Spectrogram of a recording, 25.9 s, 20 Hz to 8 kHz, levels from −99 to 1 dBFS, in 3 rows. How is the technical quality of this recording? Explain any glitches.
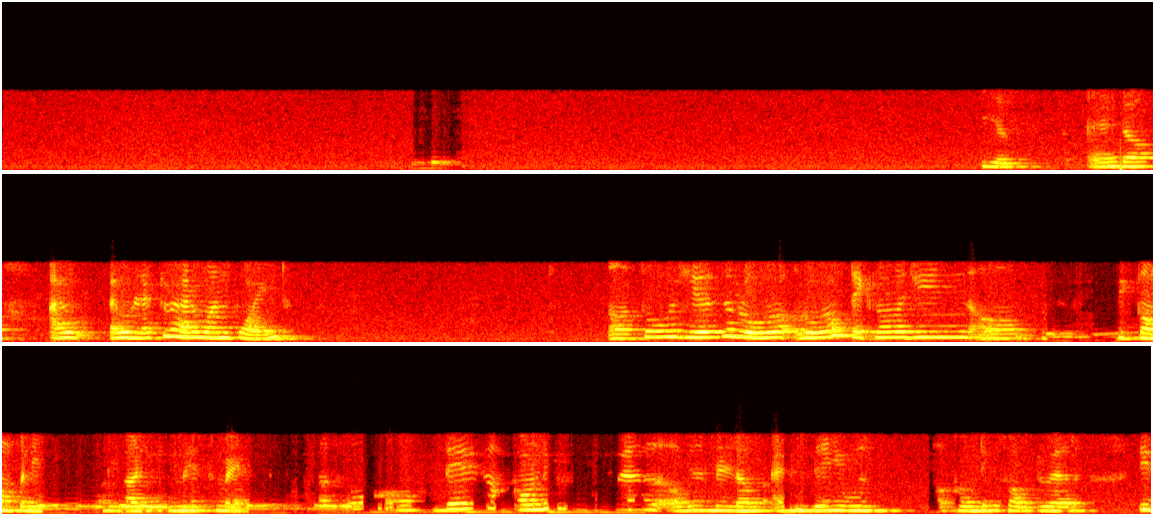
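The quality is poor: the whole recording is band-limited and rough from repeated speech coding, and the far end of the call bleeds in and knocks the talker's level down in several places.

Tandem speech coding runs through the entire clip. The call appears to have passed through CVSD coding, then G.711 mu-law, then CVSD again. Each stage re-encodes what the previous one already damaged, and the character fits 64 kbit/s links of that kind. Nothing survives above about 3.8 kHz, so the speech sounds muffled and grainy. The roughness is worse than any single codec would produce.

The other side's voice leaking through is heard from 3.08 to 3.49 s, from 16.48 to 16.91 s, and from 17.53 to 19.79 s. The likely cause is an echo canceller that failed to fully remove the loudspeaker playback from the microphone signal. A second voice sits behind the talker. It is about 15 dB down in the first two spots and about 10 dB down in the long third stretch.

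Speech suppressed in double talk occurs from 16.48 to 17.01 s, from 17.55 to 22.13 s, from 23.14 to 23.34 s, and briefly around 24.24 to 24.44 s. While both sides were talking, the echo suppression likely mistook the talker for echo and pulled the level down. The voice dips by up to about 20 dB in the first two spans and about 15 dB in the last two, with roughly three seconds affected across the long middle stretch.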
